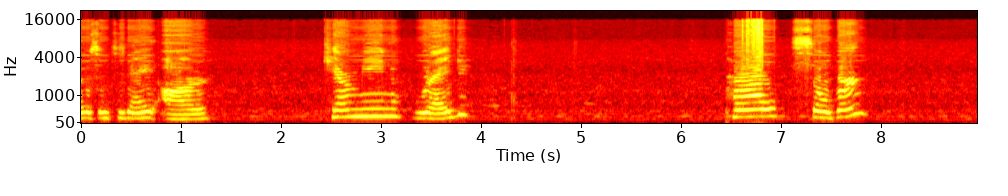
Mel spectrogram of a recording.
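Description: A young woman speaks with animation close to a microphone, in short bursts with pauses.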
